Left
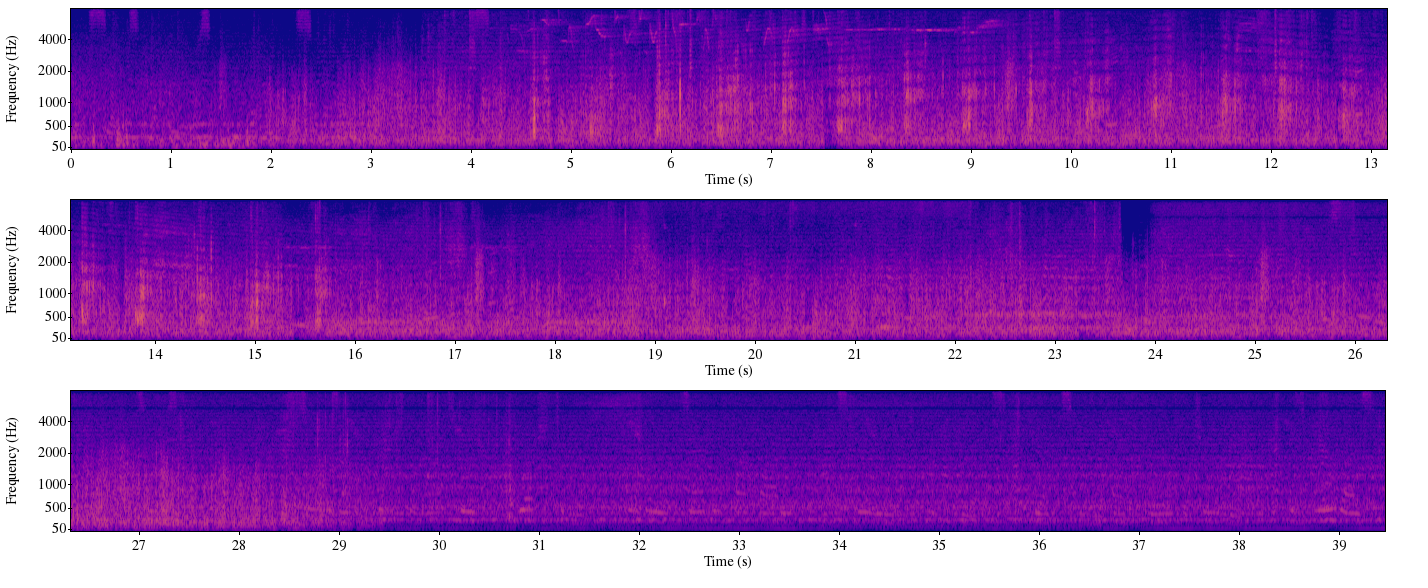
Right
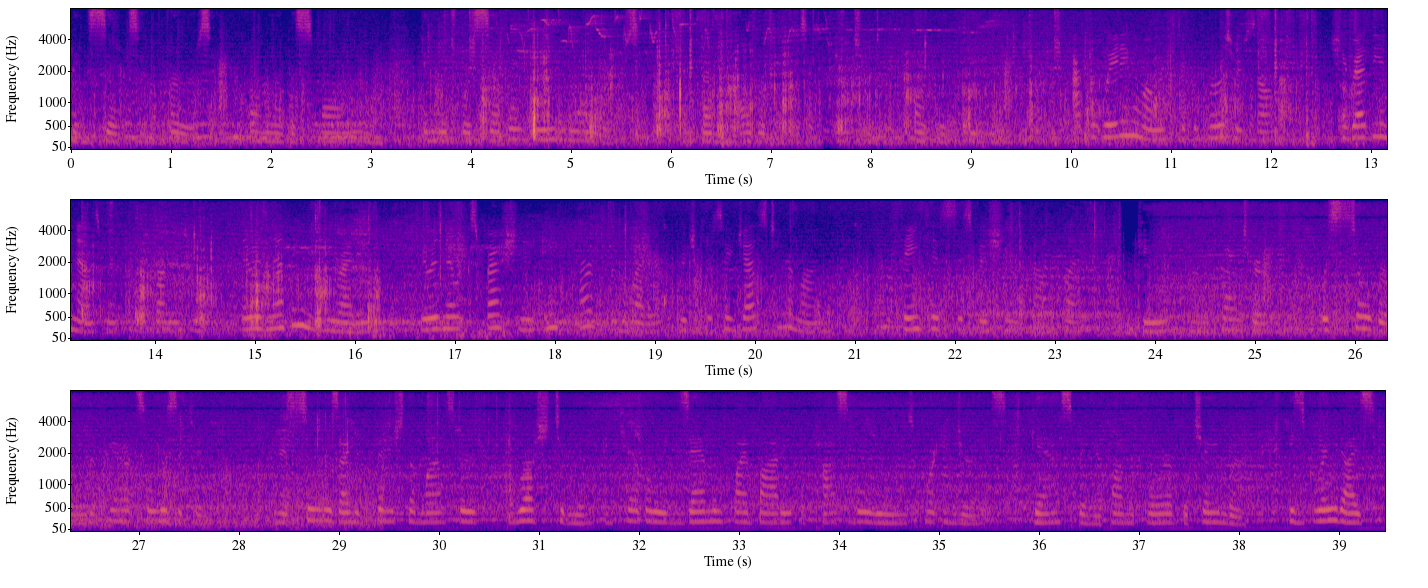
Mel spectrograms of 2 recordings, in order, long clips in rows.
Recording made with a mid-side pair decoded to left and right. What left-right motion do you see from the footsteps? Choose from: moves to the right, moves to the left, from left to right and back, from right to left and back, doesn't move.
from right to left and back.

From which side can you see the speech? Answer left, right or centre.
right.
